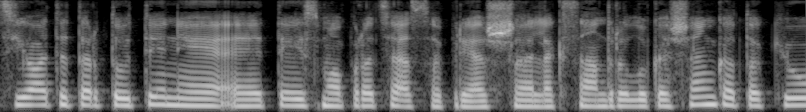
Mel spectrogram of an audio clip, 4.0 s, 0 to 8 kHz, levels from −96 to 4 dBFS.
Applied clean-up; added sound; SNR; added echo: none; none; none; none.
